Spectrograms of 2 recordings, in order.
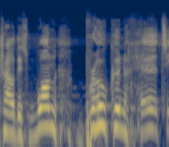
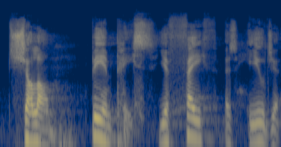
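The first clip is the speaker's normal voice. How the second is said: gentle blessing; 7 semitones lower, 8 dB quieter than usual. Retold or imitated. Jesus blesses healed woman.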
